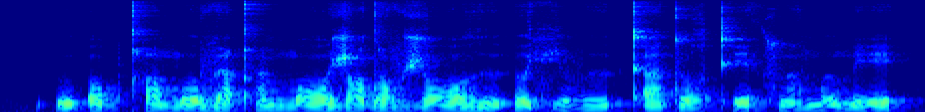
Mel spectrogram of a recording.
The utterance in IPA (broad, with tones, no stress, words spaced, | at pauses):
ʔu˩ʔɔ˨˩˦bqʰɔ˩mo˨˩˦ vɛ˩qʼɛ̃˩bmɔː˨˩˦ ʒɤ˨˩˦dˤo˨˩˦v ʒɔː˨˩˦ɣɯ˨˩˦ʔɤ˩ fʲo˩βɯː˨˩˦ʔkʼa˨˩˦tu˨˩˦ʁ kʼeː˩θsʷã˩ʁ mɤ˨˩˦me˨˩˦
